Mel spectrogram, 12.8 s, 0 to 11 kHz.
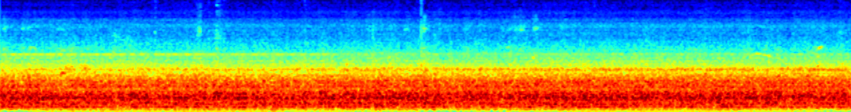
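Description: Steady jet engine and airflow noise inside the cabin of a Boeing 747 climbing out after takeoff, with a faint high steady tone over it.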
